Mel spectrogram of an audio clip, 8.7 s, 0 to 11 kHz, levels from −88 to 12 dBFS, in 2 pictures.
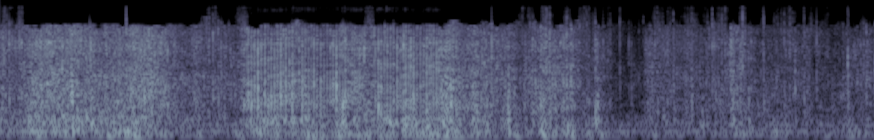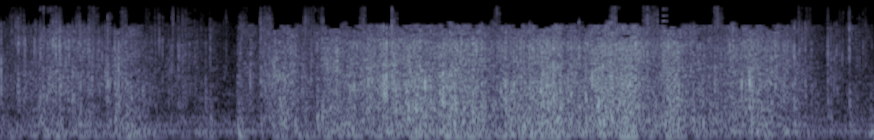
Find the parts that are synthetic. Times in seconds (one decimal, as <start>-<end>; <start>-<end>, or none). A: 1.2-2.2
